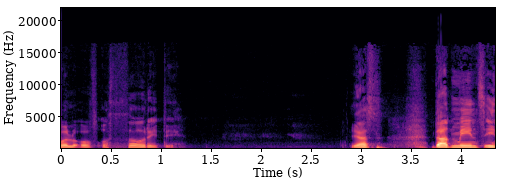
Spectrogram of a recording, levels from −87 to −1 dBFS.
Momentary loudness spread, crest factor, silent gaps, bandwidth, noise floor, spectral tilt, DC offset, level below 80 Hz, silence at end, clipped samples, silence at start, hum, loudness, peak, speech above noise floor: 25 LU; 22 dB; none; 16 kHz; -67 dBFS; -6 dB/octave; under 0.1%; -58 dBFS; 0 s; under 0.1%; 0 s; none; -19 LUFS; 0 dBFS; 48 dB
